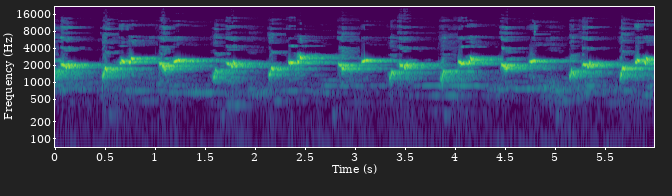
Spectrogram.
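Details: Yellow-vented bulbul lure song: chains of liquid whistled notes, each slurring downward, repeated in an even bouncing rhythm for six seconds with no other sounds.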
